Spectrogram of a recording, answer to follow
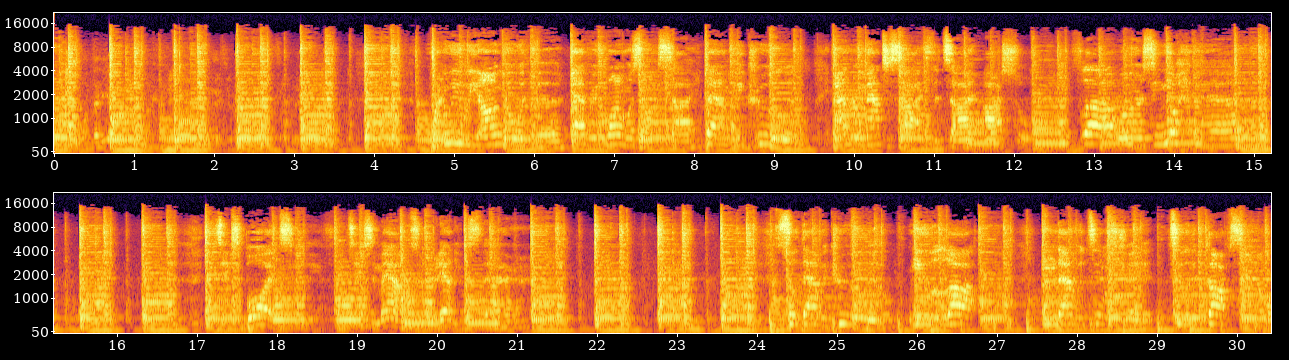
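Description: Acoustic guitar strummed in a steady rhythm, with a man's voice singing over it through a microphone.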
